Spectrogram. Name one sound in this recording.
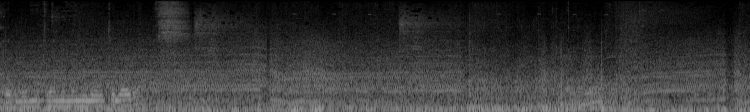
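A racing car engine roars at high revs and shifts gears.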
